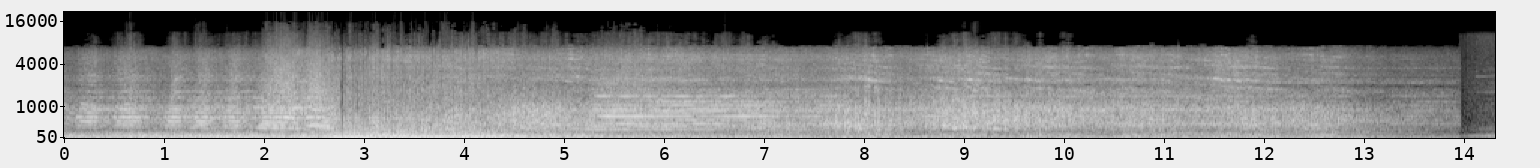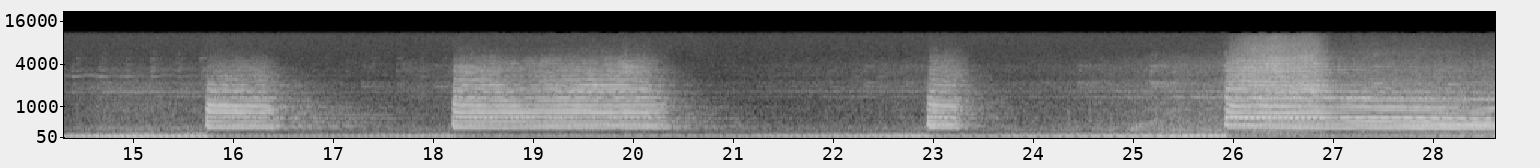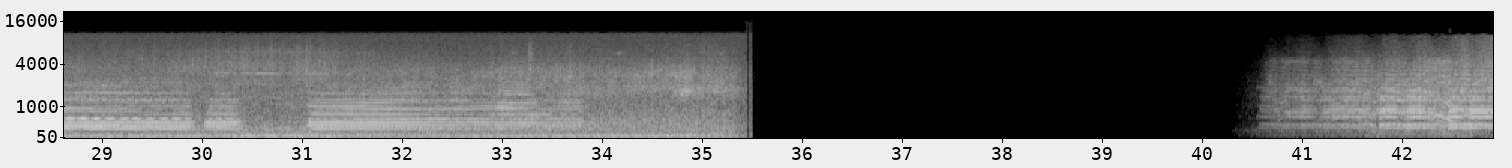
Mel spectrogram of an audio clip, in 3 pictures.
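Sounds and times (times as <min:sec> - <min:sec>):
locomotive air horn blasts: 0:00.0 - 0:02.9, 0:05.2 - 0:07.7, 0:15.7 - 0:21.2, 0:22.9 - 0:23.8, 0:25.9 - 0:33.9, 0:40.5 - 0:42.9
train rumbling: 0:00.0 - 0:35.5, 0:40.6 - 0:42.9.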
